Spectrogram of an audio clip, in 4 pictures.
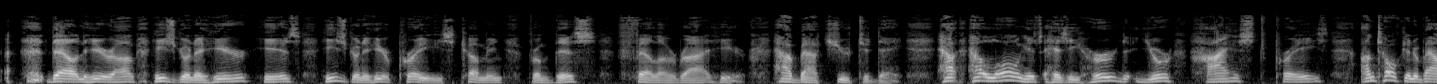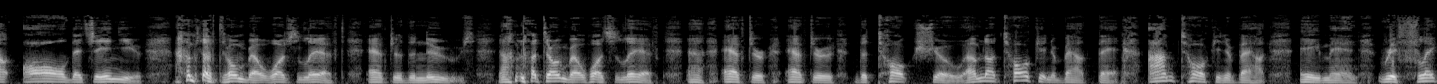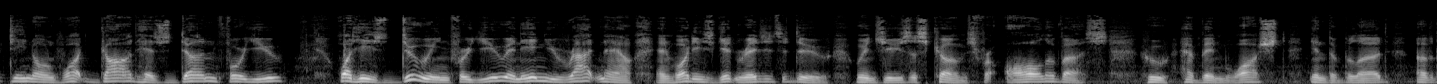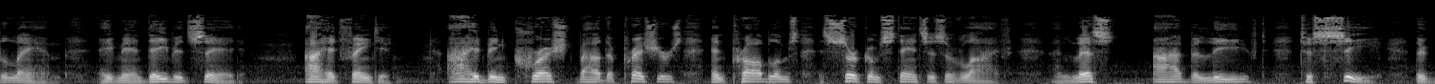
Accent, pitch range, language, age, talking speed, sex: American, 100-130 Hz, English, 60-79, 140 wpm, male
